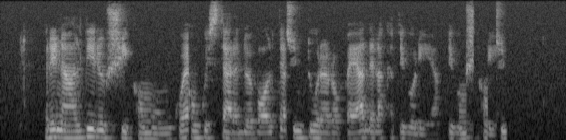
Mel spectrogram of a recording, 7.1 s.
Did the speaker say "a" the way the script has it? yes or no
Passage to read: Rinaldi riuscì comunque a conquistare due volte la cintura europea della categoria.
no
